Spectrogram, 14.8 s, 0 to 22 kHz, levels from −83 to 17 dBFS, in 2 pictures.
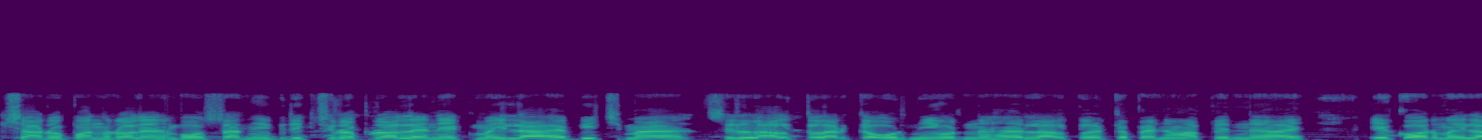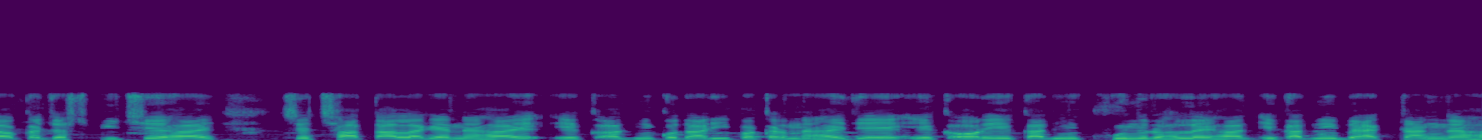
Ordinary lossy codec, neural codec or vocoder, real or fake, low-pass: none; vocoder, 22.05 kHz, 80 mel bands, Vocos; fake; 7.2 kHz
